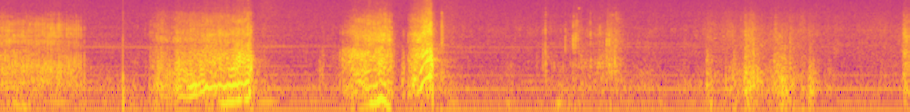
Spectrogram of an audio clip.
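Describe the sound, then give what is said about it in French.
Several quick zipper pulls rasp, each a short bright burst, mixed with soft rustling of fabric as a woman undresses a man; no one speaks. “Elle sourit, le trouve à croquer, se penche et le déshabille.”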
